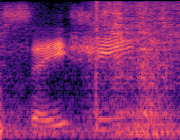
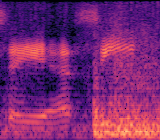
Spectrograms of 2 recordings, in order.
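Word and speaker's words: Tsaesci: No, there's literally like 4 or 5 different pronunciations in like official sources. There's Seishi, there's Sayesi, there's Seichi, there's Zichi.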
